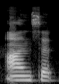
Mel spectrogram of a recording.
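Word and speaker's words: answer: आंसर में आप देख रहे हैं कि एस और डब्ल्यू एक साथ आ रहा है, यहाँ पे केवल हम ए एन एस ई आर को प्रोनाउंस कर रहे हैं, डब्ल्यू को प्रोनाउंस नहीं कर रहे हैं, तभी इसका प्रोनाउंसिएशन होता है आंसर।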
